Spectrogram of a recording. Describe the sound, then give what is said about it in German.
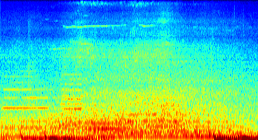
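Loud, continuous city street traffic with a steady roar of passing vehicles and sustained car horn tones sounding through the first half, the din running unbroken to the end with no voices. “Vor mir lärmen Autos, hupen, quietschen, stoßen stinkende Wolken aus.”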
